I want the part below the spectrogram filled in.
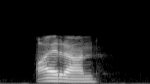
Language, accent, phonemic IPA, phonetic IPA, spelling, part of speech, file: Armenian, Eastern Armenian, /ɑjˈɾɑn/, [ɑjɾɑ́n], այրան, noun, Hy-այրան.ogg
- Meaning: airan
